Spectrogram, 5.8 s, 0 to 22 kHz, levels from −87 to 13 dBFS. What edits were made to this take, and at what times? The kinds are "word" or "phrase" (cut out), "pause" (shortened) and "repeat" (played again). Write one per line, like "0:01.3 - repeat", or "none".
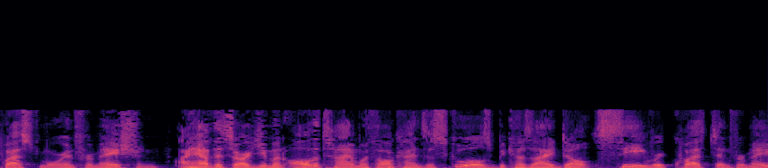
0:01.3 - pause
